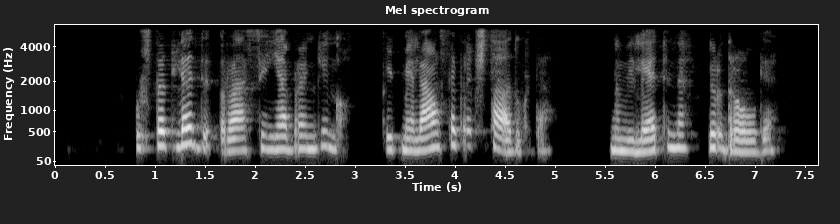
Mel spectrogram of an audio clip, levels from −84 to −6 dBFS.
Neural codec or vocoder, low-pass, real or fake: codec, 16 kHz in and 24 kHz out, 1.1 kbps, FireRedTTS-2 codec; 5.4 kHz; fake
